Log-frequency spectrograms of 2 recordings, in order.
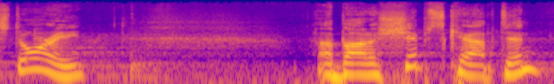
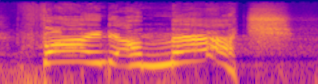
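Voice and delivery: slow, much higher shouted order; urgent shout; 10 semitones higher, 4 dB louder, much slower than usual. Retold or imitated. Sailors shouting at each other for a match. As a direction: stretch out the desperate call. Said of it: "And they're".

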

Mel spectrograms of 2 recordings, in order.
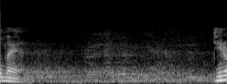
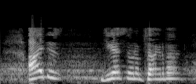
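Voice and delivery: normal talking voice

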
